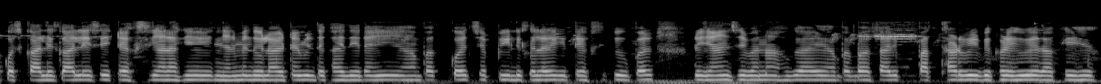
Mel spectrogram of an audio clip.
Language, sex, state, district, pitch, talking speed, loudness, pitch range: Hindi, female, Chhattisgarh, Korba, 210 Hz, 235 wpm, -22 LUFS, 205-210 Hz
